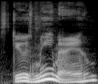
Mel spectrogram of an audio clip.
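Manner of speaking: put-on sleazy salesman voice. Joking as the NHK man at the door: put-on sleazy salesman voice. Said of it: "really wish he used that voice".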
